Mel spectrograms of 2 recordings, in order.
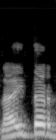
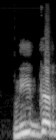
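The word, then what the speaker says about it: neither: नाइदर नार, नीदर नार भी इसको पढ़ते हैं, नाइदर नार भी पढ़ते हैं। ईदर आर, आइदर आर, ठीक है। ये दो तरीकों से इनको आप प्रोनाउंस करते हैं, लिहाजा इनको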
